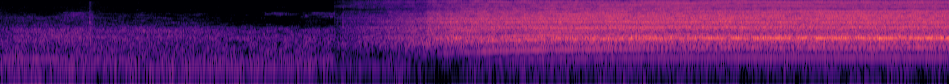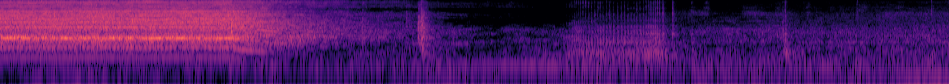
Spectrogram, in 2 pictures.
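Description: An electric hot-air blower switches on about two seconds in. Its motor whine rises quickly to a steady pitch over a rush of air, runs for about four seconds, then winds down and stops.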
